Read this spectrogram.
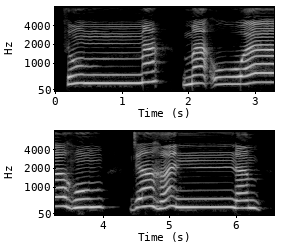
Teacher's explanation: متاع قلیل ثم مأواہم جہنم، یا دیکھیں ثم، یہاں میم مشدد ہے تو یہاں پر غنہ ہوگا، اور یہاں دیکھیں مأواہم، واو کے اوپر کھڑی حرکات ہے، تو ہم اسے 2 یا 3 حرکت کے برابر کھینچیں گے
